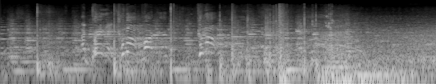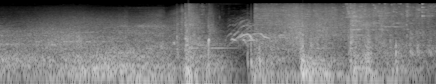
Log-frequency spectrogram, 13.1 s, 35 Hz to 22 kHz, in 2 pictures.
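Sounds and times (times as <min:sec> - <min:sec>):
film music: 0:00.0 - 0:10.2
glass shattering: 0:10.4 - 0:13.0.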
